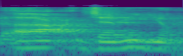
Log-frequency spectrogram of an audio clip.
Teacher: دوسرے حمزے کو عین سے ملائیں گے، عین وسط حلق سے ادا کریں گے، جیم کو جلدی پڑھیں گے، میم کو یا سے ملائیں گے، یا کو واو سے ملائیں گے. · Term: تسہیل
